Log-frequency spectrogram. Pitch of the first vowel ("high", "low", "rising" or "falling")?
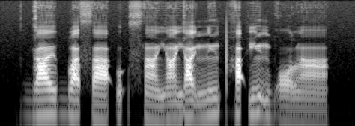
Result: high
